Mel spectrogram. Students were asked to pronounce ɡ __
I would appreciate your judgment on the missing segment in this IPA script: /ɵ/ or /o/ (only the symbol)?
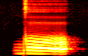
o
